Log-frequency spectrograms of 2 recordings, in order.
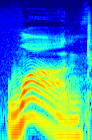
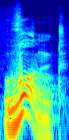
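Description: First: ওয়ান্ট with an open আ vowel, lower; American pronunciation. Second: ওয়ান্ট with a rounded ও vowel; pronunciation demo. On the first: (ওয়ান্ট American উচ্চারণে আ দিয়ে) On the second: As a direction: say ওয়ান্ট British style. (ওয়ান্ট British উচ্চারণে) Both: Shown as a demonstration. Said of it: "American প্রনাউন্সিয়েশনে আবার".

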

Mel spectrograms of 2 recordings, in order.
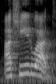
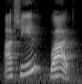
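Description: First: Said in the usual way. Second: "आशीर्वाद" slowly, split before the last syllable; slow model pronunciation. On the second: Shown as a demonstration. Teacher has children repeat "आशीर्वाद", slowly, broken in two. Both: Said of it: "मेरे साथ साथ बोलिएगा".

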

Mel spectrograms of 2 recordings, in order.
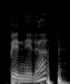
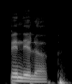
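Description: First: Questioning rise on the name; doubtful. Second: Name stated with a final fall; firm confirmation. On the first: Mother repeats the name to Colin, doubtful. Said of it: "d'un ton dubitatif". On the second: Colin answers mother's doubt, firm confirmation. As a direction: confirm it, no question left. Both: A narrator's reading.

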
